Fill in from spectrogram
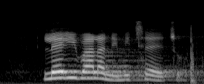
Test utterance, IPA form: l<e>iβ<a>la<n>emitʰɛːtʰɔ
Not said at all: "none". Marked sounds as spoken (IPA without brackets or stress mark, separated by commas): e, a, n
